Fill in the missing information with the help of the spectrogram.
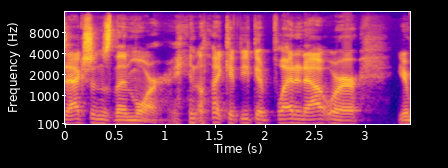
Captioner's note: chuckles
